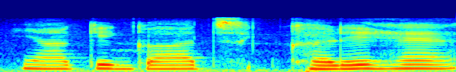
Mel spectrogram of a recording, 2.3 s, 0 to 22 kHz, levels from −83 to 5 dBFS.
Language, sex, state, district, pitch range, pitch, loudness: Hindi, female, Jharkhand, Deoghar, 195-215 Hz, 200 Hz, -14 LUFS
